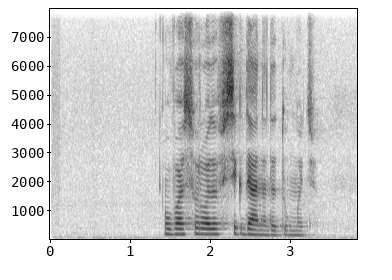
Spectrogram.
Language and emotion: Russian, angry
